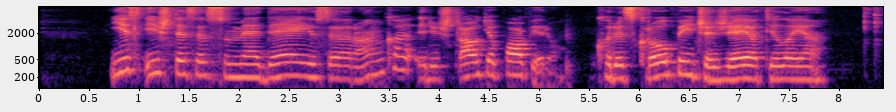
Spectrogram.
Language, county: Lithuanian, Vilnius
